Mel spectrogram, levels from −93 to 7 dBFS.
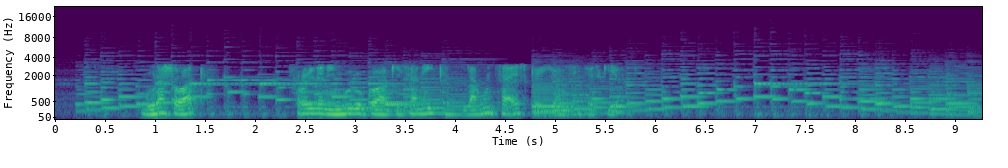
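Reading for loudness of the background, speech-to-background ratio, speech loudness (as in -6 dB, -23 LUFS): -32.0 LUFS, 6.5 dB, -25.5 LUFS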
